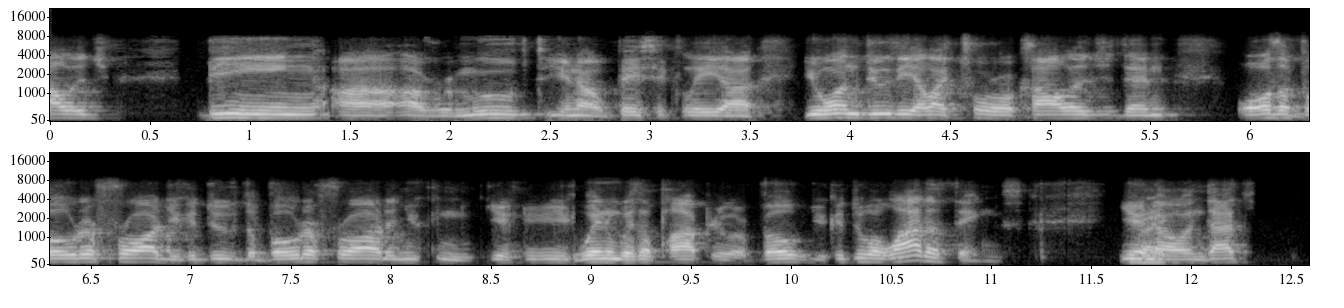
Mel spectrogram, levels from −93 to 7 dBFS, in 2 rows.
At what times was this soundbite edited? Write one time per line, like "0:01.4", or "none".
0:01.4
0:08.9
